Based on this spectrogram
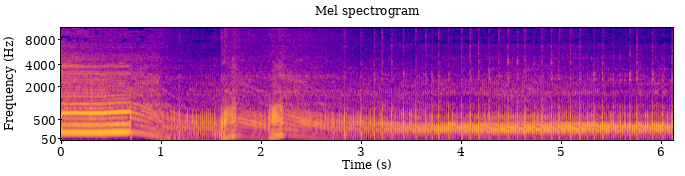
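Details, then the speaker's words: Ported chainsaw during carb tuning, turned out about half a turn: saw leaves the cut, dips, then screams up with ragged burbling snarl at top rpm. Four-stroking at high rpm. "now you guys hear that four-stroke four-stroke four-stroke you actually get it some load on it it cleans up and pulls hard the minute i pull it up it starts four stroking again"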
